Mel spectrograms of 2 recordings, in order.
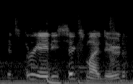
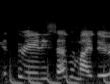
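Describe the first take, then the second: First: It is said in a normal voice. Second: It is said in a girly high-pitched voice.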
